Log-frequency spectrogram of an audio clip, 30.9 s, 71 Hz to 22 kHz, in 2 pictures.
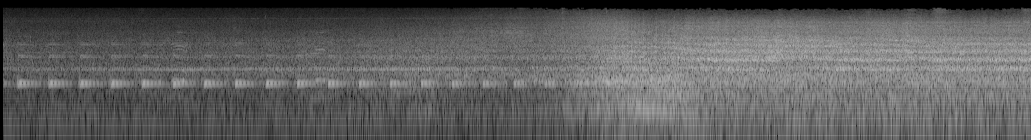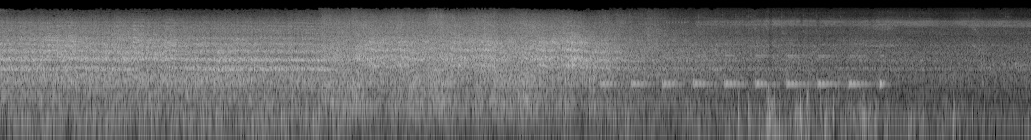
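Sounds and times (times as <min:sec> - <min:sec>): level-crossing warning bell: 0:00.1 - 0:08.8, 0:21.1 - 0:29.0
train passing over crossing: 0:00.1 - 0:30.9.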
